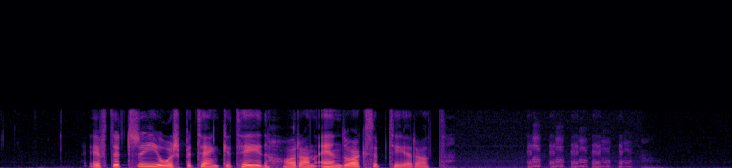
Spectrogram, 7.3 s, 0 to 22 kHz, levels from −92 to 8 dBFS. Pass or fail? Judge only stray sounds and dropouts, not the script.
fail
